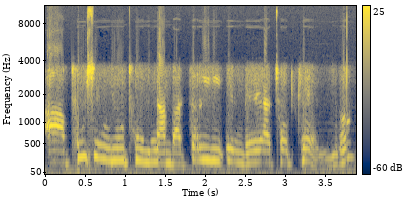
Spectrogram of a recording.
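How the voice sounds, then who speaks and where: Over noticeable background noise, a man speaks at a high pitch. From South Africa. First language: Zulu. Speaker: poet. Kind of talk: radio interview.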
